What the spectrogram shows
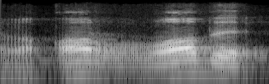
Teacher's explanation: وقرب با پہ جھٹکا دیں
